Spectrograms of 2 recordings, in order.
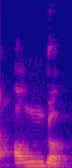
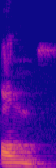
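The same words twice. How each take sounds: First: The word ends with an audible g sound. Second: The word ends on a nasal with no g. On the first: "वो आखिरी का जो ग है ना" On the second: "अब वो ग हटा दीजिए"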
